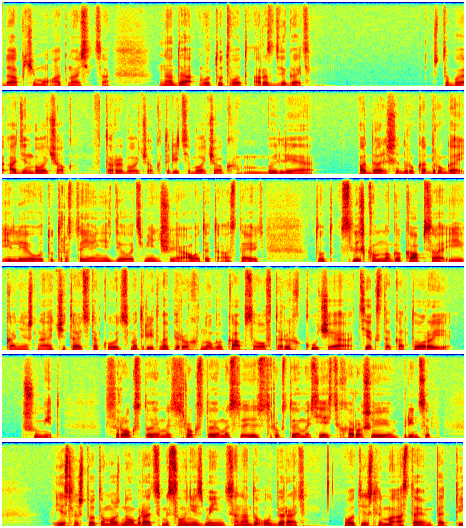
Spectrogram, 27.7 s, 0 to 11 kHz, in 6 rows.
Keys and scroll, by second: 1.3 shift+p, 2.4 F1.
